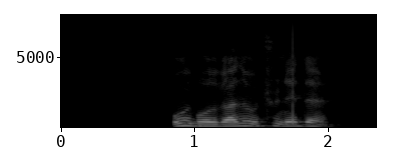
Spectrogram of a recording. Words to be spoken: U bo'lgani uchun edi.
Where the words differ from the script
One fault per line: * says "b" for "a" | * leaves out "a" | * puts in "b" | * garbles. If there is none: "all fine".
all fine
